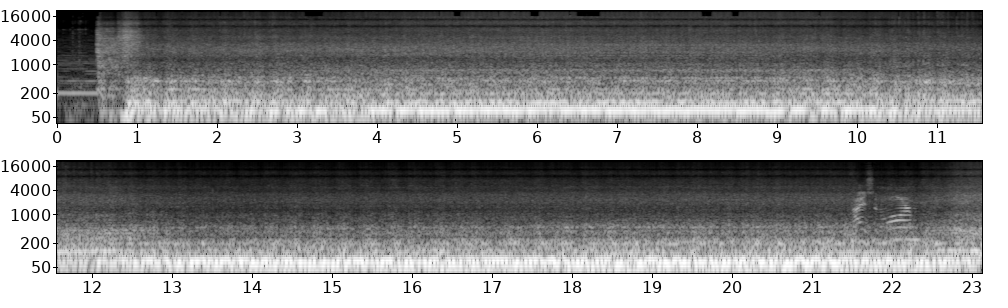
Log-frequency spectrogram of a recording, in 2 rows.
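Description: A 1971 Chevrolet El Camino Super Sport, sitting in a garage, cranks and fires up, then settles into a loud, steady, rumbling idle that runs on for about twenty seconds.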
